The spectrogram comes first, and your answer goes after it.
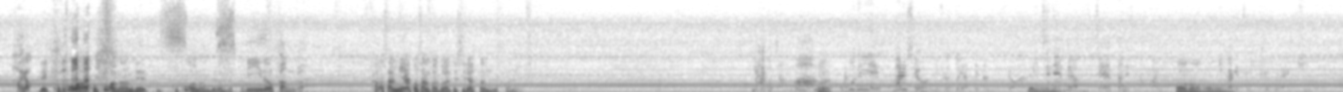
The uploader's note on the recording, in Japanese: こどもたちが主役の、五感で楽しむイベントを田舎の古民家と自然の中で開催しました。自然に囲まれた古民家のテラスで。夏の夕暮れ。蝉の鳴き声。地元の人の営み。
